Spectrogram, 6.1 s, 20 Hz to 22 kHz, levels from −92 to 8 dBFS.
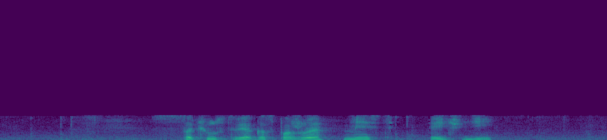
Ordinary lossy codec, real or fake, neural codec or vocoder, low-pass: AAC, 16 kbps; real; none; 7.2 kHz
